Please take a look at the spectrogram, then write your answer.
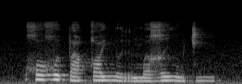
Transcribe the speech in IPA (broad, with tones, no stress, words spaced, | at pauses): χo˦ʁʷe˦pa˨ qu˦jnɵ˨rmɐ˨ ʁi˦lu˨ci˦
